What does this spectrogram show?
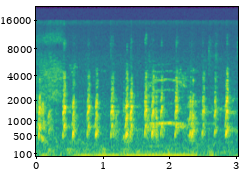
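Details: Young crossbred chukar partridge chicks give a quick run of short, clucking chips, about four a second, over a low steady hum.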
